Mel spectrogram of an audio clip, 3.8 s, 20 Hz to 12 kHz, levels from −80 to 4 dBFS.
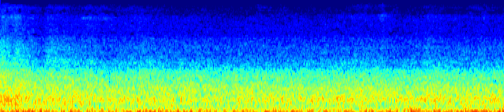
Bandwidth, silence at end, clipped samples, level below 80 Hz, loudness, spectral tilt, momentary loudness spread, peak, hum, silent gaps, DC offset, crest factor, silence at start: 8.2 kHz; 0 s; under 0.1%; -22 dBFS; -23 LUFS; -8.5 dB/octave; 3 LU; -4 dBFS; none; none; under 0.1%; 12 dB; 0 s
